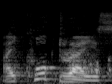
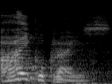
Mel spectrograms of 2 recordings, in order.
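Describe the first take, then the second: First: The stress falls on the word cooked. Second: The stress falls on the word I. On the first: The cooking was actually done. "কুকের উপর" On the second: The speaker is the one who cooked. "আমি"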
